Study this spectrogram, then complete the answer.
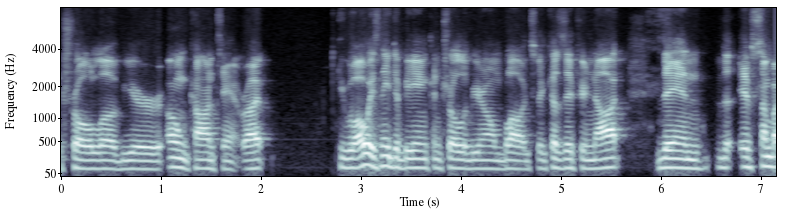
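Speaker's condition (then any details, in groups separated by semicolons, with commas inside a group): No condition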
